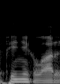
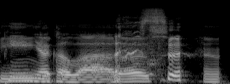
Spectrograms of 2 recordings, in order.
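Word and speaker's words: piña colada: Tastes like a pina colada to me, honestly. Are you really pronouncing the N in pina colada like that?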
